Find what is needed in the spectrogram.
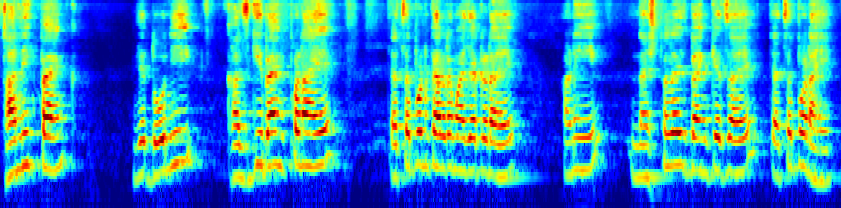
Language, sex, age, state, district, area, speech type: Marathi, male, 60+, Maharashtra, Kolhapur, urban, spontaneous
